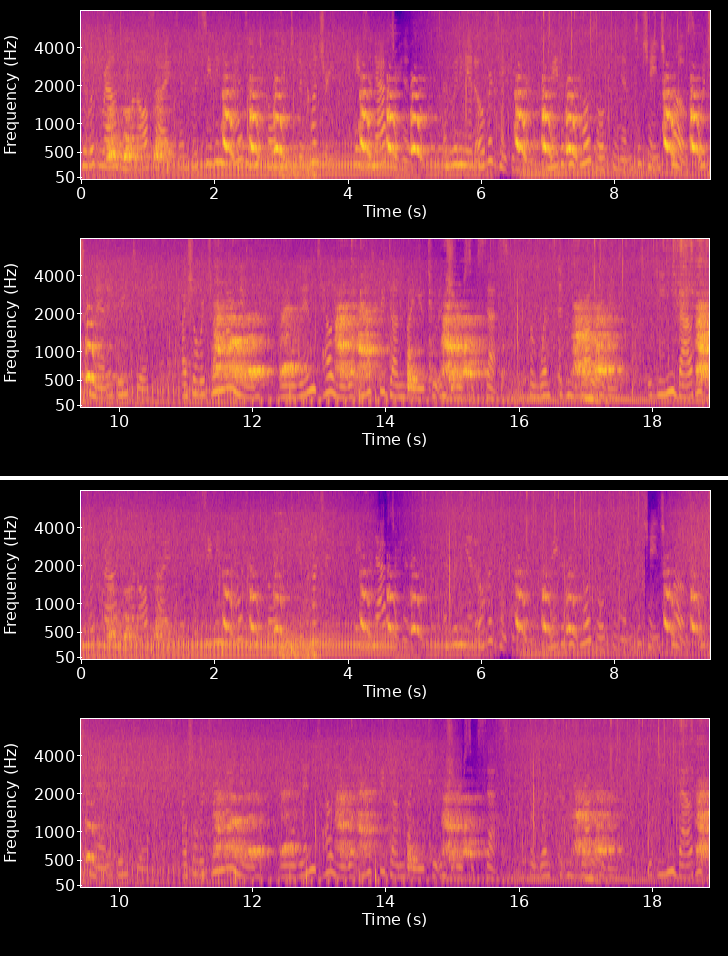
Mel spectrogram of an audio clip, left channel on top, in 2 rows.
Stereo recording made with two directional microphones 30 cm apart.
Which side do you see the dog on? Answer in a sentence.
You can hear the dog on the left.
